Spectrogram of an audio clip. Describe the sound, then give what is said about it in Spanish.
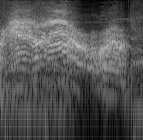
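A cat meows loudly in two drawn-out, wavering cries, the first longer and the second shorter after a brief pause. “Una madre pilla a su hijo a punto de licuar a su gato.”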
